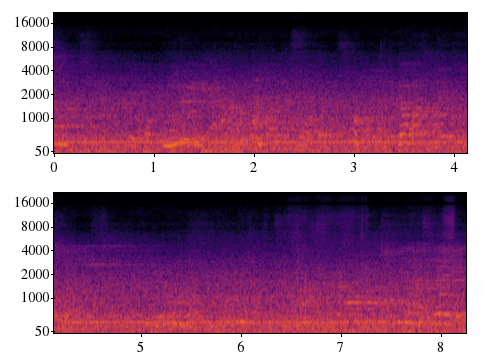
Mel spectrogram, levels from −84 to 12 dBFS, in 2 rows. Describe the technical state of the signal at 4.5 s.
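At 4.5 s, as across the whole clip, a faint gritty, inharmonic fizz rides on the louder and brighter parts of the sound, roughly 35 dB below it. This comes from crude rate conversion: linear interpolation without filtering, which fits a 32 kHz to 44.1 kHz change.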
